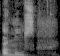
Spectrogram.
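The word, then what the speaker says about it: Anus: Анус, Анус, у него ударение на втором. Анус.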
